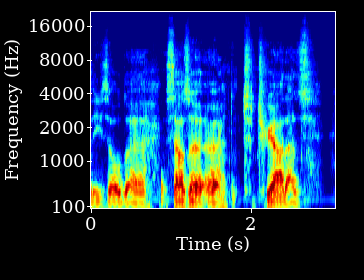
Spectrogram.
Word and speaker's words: Triada: But going through that, I noticed I had some of these old uh sala uh Triatas. Triadas. Roll my R.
